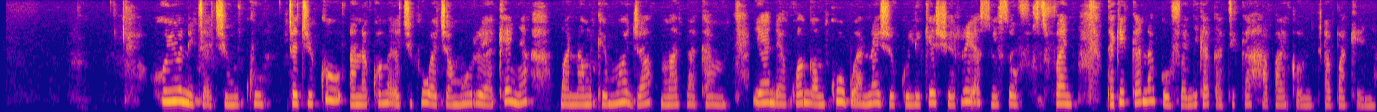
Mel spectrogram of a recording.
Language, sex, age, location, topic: Swahili, female, 25-35, Nakuru, government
